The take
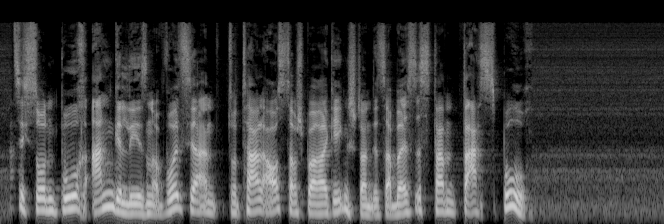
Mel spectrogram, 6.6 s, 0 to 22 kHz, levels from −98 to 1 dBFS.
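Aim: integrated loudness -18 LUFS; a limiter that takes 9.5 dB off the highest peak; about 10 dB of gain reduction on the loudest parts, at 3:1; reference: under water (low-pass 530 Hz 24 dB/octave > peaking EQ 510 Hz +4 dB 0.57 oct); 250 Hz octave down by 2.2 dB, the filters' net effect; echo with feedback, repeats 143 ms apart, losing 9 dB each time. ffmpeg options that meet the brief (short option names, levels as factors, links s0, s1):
-af "equalizer=f=250:t=o:g=-3.5,acompressor=threshold=0.0282:ratio=3,alimiter=level_in=1.06:limit=0.0631:level=0:latency=1,volume=0.944,lowpass=f=530:w=0.5412,lowpass=f=530:w=1.3066,equalizer=f=510:t=o:w=0.57:g=4,aecho=1:1:143|286|429|572:0.355|0.124|0.0435|0.0152,volume=8.91"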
